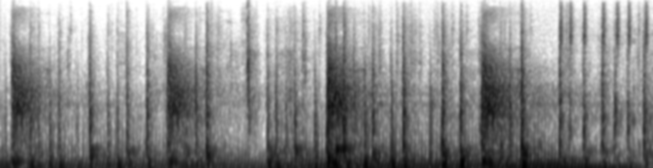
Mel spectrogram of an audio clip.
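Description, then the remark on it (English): A pre-recorded electronic drum beat triggered on a V-pad: steady thumps and taps with bright, hissy snare-like hits about every one and a half seconds over a droning low bass, no voices. “Hit the, try to, like, hit the V-pad without, like, it. A pre-recorded beat real quick.”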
